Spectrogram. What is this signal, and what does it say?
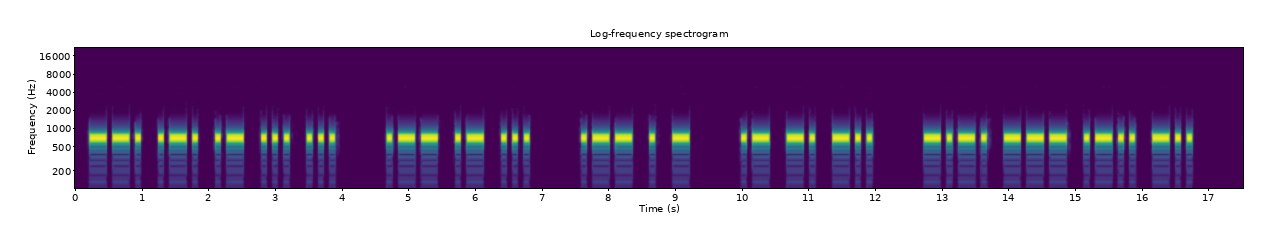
Morse code, heard as a keyed tone, about 14 wpm, 700 Hz. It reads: GRASS WAS WET AND COLD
